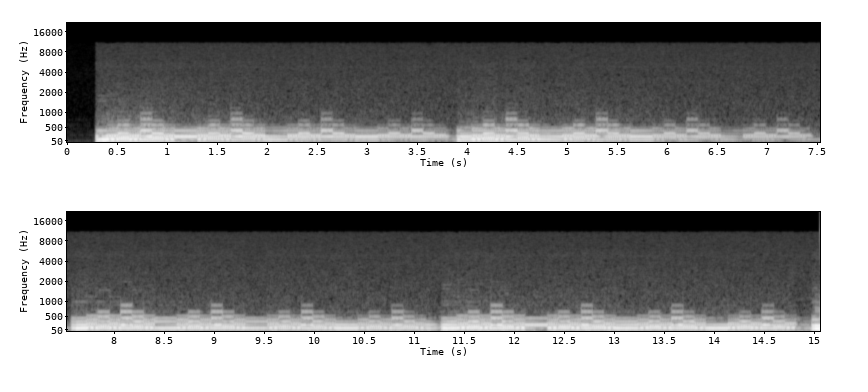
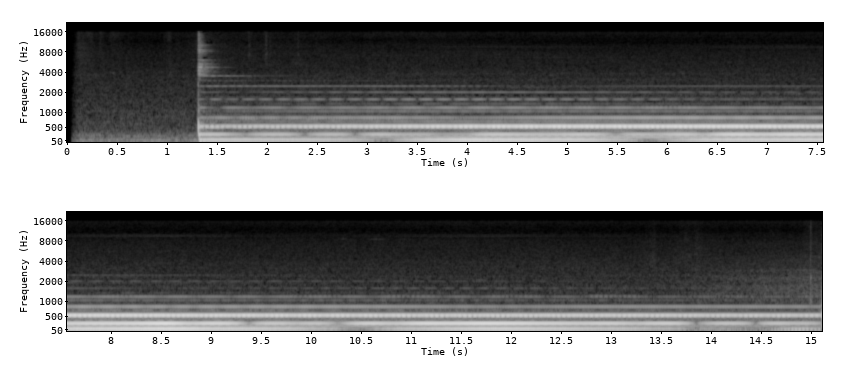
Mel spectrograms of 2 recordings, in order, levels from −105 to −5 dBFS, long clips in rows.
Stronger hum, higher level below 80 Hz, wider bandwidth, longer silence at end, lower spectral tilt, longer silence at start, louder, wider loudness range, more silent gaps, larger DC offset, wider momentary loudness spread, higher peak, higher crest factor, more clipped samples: neither; first, -46 dBFS vs -52 dBFS; second, 1.4 kHz vs 5.2 kHz; about the same, 0 s vs 0 s; about the same, -12 dB/octave vs -11.5 dB/octave; second, 0.3 s vs 1.3 s; first, -19 LUFS vs -23 LUFS; about the same, 4 LU vs 6 LU; neither; neither; about the same, 11 LU vs 9 LU; first, -2 dBFS vs -10 dBFS; about the same, 16 dB vs 12 dB; neither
